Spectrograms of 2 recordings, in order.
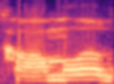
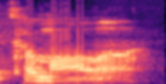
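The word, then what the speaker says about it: Kamala: And you're Yeah, it's pronounced Kamla, but I prefer to say Camala.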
